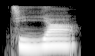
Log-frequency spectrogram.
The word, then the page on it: 挤压: jǐ yā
